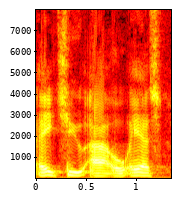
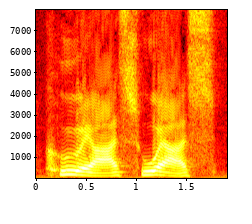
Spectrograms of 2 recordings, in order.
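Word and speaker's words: υἱός: The diacritical mark is a breathing sound, H-U-I-O-S. If you pronounce it huios, it's like a Y, huios.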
